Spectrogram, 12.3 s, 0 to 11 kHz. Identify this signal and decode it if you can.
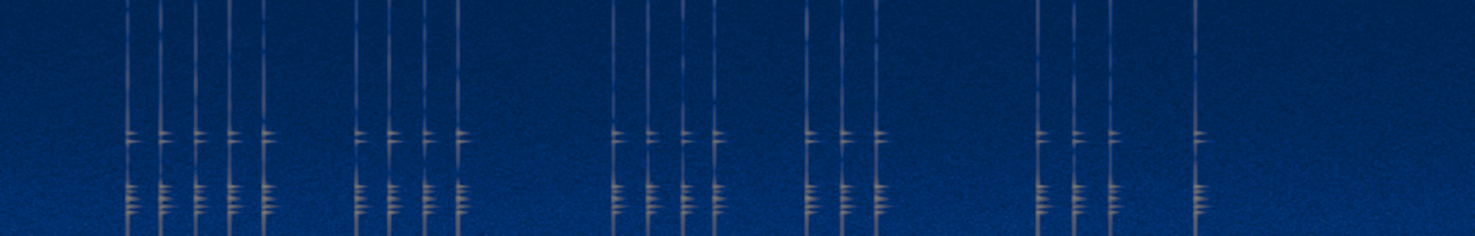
Tap code, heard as taps on a metal pipe, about 4 knocks a second. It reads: YSL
